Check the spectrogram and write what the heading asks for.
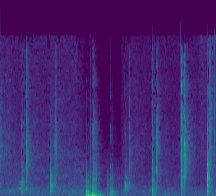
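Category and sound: household object, door being closed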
